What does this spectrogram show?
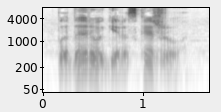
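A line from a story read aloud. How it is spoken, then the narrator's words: Smirking grunt. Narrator (Russian): хмыкнул я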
